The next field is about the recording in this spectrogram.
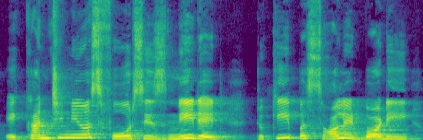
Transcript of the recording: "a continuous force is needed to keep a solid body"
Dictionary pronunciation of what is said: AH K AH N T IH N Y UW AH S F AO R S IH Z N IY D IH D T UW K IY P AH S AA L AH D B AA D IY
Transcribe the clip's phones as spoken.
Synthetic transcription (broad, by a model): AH K AH N T IH N Y UW AH S F AO R S IH Z N IY D IH D T UW K IY P AH S AA L AH D B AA D IY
